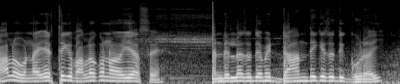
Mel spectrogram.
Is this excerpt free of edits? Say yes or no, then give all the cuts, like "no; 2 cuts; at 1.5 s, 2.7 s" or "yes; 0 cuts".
no; 1 cut; at 2.1 s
